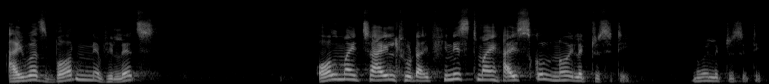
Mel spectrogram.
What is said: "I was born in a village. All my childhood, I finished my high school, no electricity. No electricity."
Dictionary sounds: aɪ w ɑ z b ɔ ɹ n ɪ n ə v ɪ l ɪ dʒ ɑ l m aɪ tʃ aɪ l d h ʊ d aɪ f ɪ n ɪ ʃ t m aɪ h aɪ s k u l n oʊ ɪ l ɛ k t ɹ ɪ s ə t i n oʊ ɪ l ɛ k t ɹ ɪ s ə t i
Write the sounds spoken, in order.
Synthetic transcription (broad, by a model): aɪ w ɑ z b ɔ ɹ n ɪ n ə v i l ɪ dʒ ɑ l m aɪ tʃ aɪ l d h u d aɪ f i n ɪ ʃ t m aɪ h aɪ s k u l n oʊ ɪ l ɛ k t ɹ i s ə t i n oʊ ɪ l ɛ k t ɹ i s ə t i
